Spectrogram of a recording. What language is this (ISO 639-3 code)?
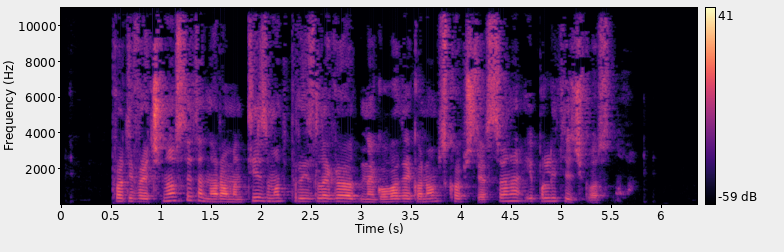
mkd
